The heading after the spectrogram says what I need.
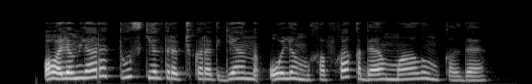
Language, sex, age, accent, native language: Uzbek, female, 19-29, Toshkent shahri, Uzbek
